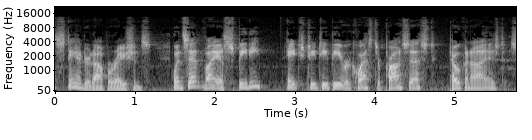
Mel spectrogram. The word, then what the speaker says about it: SPDY: So you've probably already worked this out for yourself, but SPDY is pronounced speedy.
